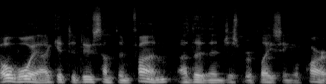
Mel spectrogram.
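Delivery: ordinary delivery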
